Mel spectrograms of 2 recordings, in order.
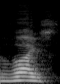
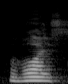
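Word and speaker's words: voice: আসবে না, এটা হবে ভয়েস, অর্থাৎ গলার মধ্যে থেকে এটা ভাইব্রেট হয়ে বের হবে, ভয়েস।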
